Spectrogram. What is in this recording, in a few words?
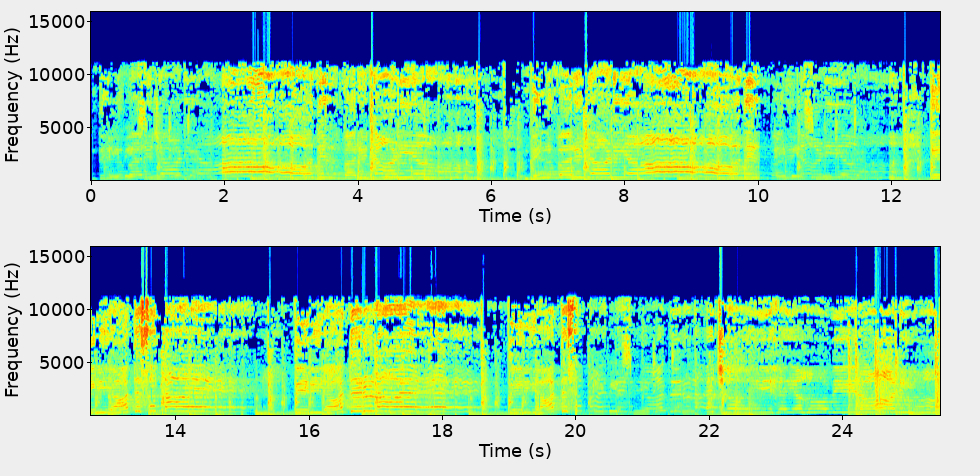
musical hindi song tone ringtone, bollywood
